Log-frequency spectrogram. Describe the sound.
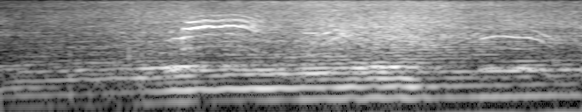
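A voice imitates a motorbike engine revving, humming a rising and falling "vroom" over a low background drone, with one strong swell early and a softer second one near the end.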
